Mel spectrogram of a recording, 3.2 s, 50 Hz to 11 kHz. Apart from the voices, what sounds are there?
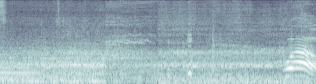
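2016 Ford Focus RS engine with artificial noise pumped in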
